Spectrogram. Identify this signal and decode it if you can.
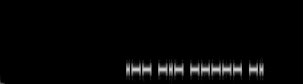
Morse code, heard as a keyed tone, about 44 wpm, 700 Hz. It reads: WK0N
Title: USA Call Signs - 6x Character Spacing - 45wpm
